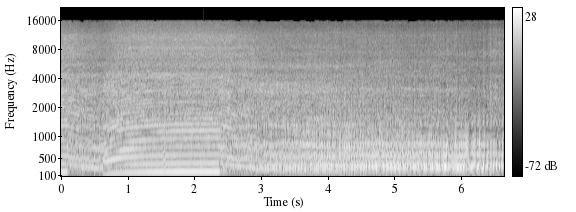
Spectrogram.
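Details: Old Remington SL-11 A two-stroke chainsaw, reassembled after oil was found fouling the plug, catches, runs up to a high steady scream, then settles to an even idle with no misfiring.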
